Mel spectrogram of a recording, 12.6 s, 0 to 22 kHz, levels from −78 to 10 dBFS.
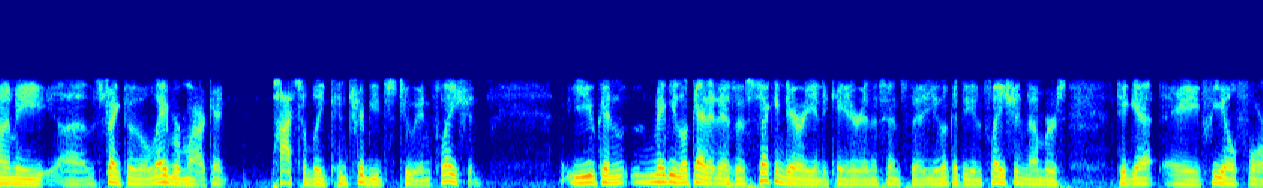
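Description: GSM full-rate codec coding runs through the whole clip. The speech is rebuilt from a vocal-tract filter driven by sparse, regularly spaced pulses, with nothing above 4 kHz, so every syllable carries a buzzy, gravelly roughness, which fits the 13 kbps full-rate codec.

GSM bit errors strike from 7.06 to 7.15 s, between "can maybe look at" and "as a secondary indicator". Corrupted filter, pitch and gain values reach the decoder, twisting the spectrum into a brief squawking gargle. The 90 ms burst points to about four damaged 20 ms frames.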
